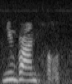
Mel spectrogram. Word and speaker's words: New Braunfels: Is that how you pronounce it? Yeah. New Braunfels.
